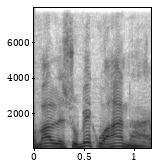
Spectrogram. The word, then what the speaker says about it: Valle Subequana: Gra- gra- grazie a te, eh, ho detto giusto, no? Valle Subequana. – Tutto eh, perfetto.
